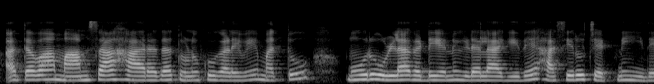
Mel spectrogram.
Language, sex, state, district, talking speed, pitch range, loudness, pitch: Kannada, female, Karnataka, Chamarajanagar, 100 wpm, 190-215 Hz, -24 LUFS, 205 Hz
